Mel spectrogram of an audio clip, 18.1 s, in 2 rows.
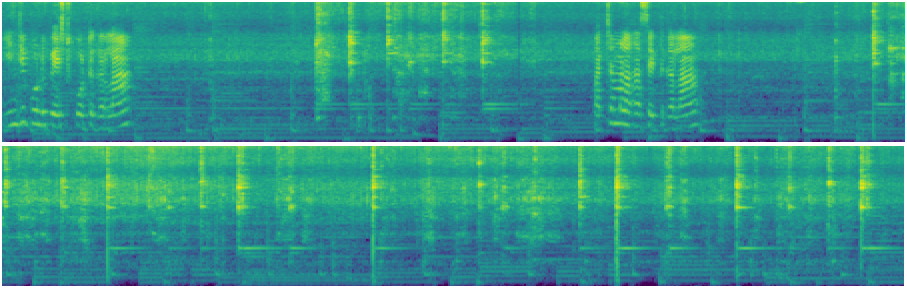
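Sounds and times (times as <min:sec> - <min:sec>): food sizzling in oil: 0:00.0 - 0:18.0
metal spatula scraping a pot: 0:03.1 - 0:05.3, 0:08.7 - 0:18.0.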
